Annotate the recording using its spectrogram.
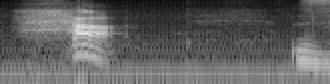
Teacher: হা হলকের মধ্য হতে আওয়াজকে চাপ দিয়ে উচ্চারণ করতে হবে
